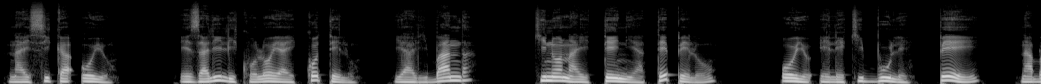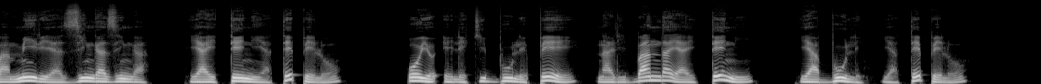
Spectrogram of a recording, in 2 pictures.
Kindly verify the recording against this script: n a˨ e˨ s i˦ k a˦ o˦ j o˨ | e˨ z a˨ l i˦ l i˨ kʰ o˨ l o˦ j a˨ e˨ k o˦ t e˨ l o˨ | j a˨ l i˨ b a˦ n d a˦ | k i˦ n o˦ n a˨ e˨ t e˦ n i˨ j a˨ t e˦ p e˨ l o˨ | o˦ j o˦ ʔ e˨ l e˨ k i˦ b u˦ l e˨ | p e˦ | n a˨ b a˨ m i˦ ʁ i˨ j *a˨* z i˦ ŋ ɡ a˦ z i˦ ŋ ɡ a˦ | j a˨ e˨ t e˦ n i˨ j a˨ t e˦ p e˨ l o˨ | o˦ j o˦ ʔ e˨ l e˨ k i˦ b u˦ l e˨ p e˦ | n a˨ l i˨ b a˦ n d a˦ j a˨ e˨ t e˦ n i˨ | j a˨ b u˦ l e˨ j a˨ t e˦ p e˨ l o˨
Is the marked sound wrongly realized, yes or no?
no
